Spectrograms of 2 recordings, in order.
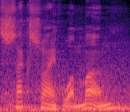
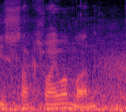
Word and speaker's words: Sacsayhuaman: The connection here at Sacsayhuaman, or sexy woman if you can't pronounce it, Sacsayhuaman actually means the place of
